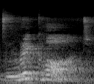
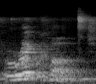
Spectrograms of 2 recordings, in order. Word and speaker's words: record: When you pronounce it as a noun, it is record. When you pronounce it as a verb, it becomes record.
